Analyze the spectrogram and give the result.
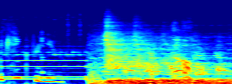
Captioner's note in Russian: шокирующий звук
